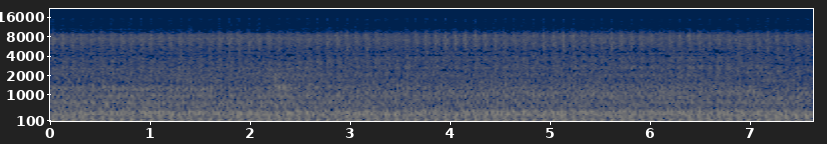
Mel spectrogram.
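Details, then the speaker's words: Motorcycle after retightening its manual cam chain tensioner, used over a year, on a stretched cam chain: even, regular idle putter with no ticking or chain rattle; engine sounds normal again. "ini suaranya lagi normal karena beberapa waktu yang lalu udah saya kencangin lagi"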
